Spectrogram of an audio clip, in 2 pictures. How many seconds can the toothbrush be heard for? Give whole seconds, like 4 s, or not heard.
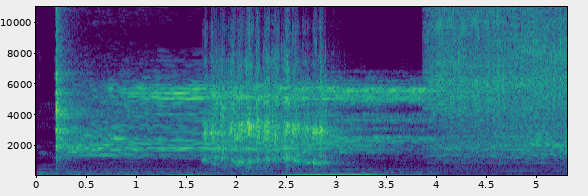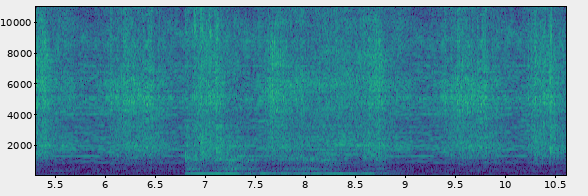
3 s.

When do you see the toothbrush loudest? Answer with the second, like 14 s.
2 s.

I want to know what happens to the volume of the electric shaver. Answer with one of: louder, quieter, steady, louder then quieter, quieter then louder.
steady.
